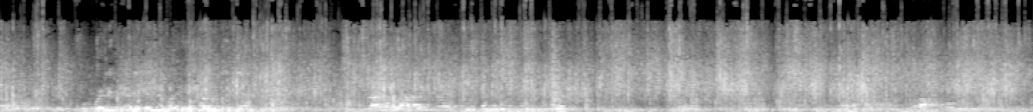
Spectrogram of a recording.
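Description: Mahjong tiles clatter and rattle as hands shuffle them across a table.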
